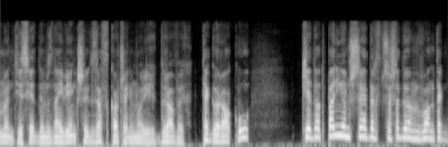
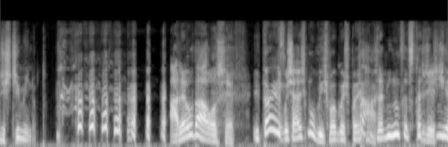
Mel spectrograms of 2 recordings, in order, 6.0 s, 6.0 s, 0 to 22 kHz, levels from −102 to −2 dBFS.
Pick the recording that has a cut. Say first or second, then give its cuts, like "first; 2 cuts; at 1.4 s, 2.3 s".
first; 1 cut; at 2.6 s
